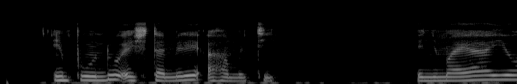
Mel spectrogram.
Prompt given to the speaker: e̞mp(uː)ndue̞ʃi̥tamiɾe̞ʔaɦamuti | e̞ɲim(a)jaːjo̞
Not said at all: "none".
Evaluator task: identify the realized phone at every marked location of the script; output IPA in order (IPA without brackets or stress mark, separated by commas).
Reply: uː, a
